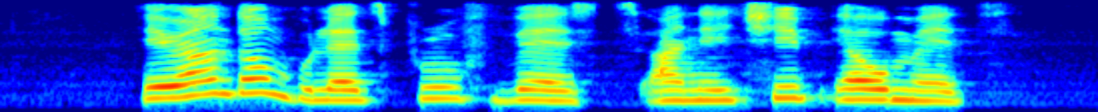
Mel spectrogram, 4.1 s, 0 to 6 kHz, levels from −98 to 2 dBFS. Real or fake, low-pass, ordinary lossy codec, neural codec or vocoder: fake; 5.4 kHz; none; vocoder, 44.1 kHz, 80 mel bands, Vocos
